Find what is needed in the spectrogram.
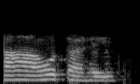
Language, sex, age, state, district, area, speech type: Sindhi, female, 45-60, Uttar Pradesh, Lucknow, urban, conversation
